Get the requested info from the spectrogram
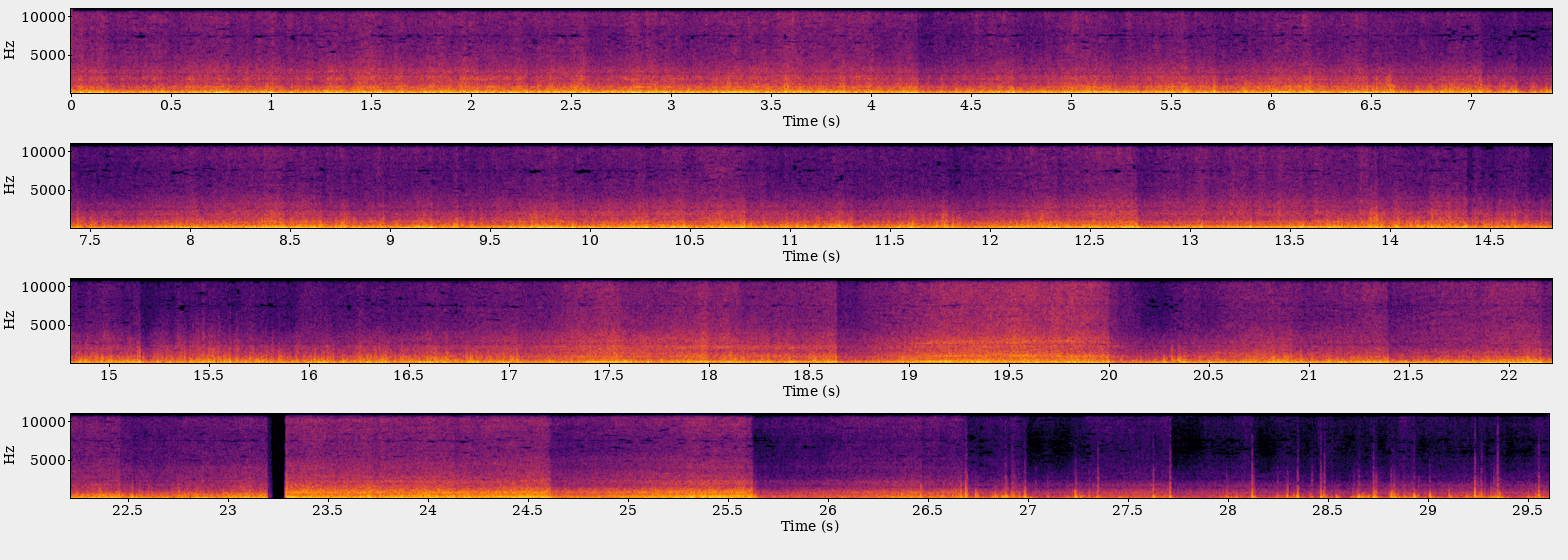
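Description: Ford Mustangs' engines running as the cars cruise past: a steady low engine drone that slowly climbs in pitch, then rises quickly as a car accelerates, about two-thirds through and again after a brief break. The sound turns quieter near the end.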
